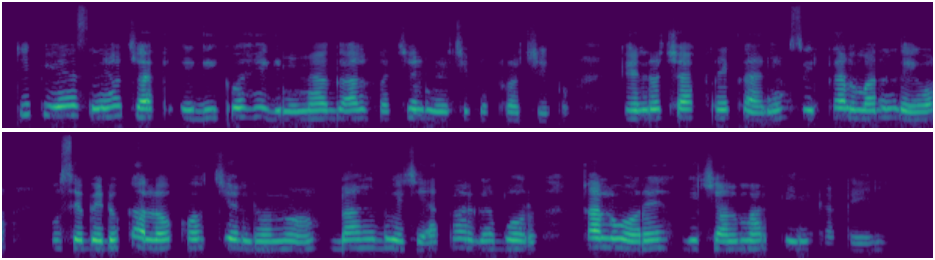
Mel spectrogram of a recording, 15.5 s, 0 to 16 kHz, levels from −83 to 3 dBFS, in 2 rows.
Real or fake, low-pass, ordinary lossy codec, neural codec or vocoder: fake; 14.4 kHz; none; codec, 44.1 kHz, 2.6 kbps, SNAC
